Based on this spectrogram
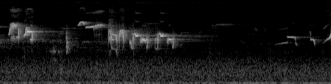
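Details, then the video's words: Siberian rubythroat from the Novosibirsk region of Siberia, Russia, giving a quick high twittering phrase of squeaky and buzzy notes, followed by quiet, then a couple of soft thin notes at the end. "Пение соловья-красношейки"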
